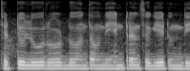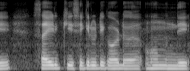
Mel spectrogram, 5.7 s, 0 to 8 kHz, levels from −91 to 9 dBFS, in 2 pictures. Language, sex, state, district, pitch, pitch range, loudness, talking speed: Telugu, male, Andhra Pradesh, Annamaya, 125 Hz, 125-130 Hz, -16 LUFS, 125 wpm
